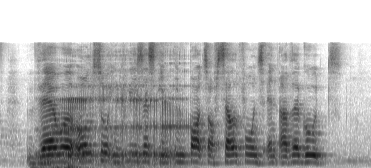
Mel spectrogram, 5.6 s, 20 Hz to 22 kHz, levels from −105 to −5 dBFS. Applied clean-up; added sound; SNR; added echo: none; Burping, eructation; 8 dB; none.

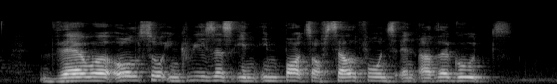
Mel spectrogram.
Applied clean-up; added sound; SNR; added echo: none; none; none; none.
